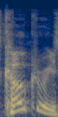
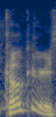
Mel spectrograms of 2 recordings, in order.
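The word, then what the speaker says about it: Kokiri: butter knife and ice let's go she gets cokery sword wait what what was that coke coke or what goku it's kokori soon yeah okay that's very cute that's such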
